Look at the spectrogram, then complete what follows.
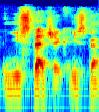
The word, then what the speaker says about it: Juspeczyk: Juspeczyk. Oh, that's how the motion comic pronounces it, which it sounds plausible. Yeah, it's spelled with a J, pronounced with a Y.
